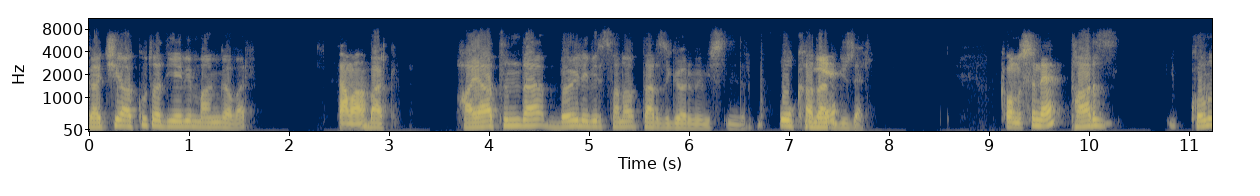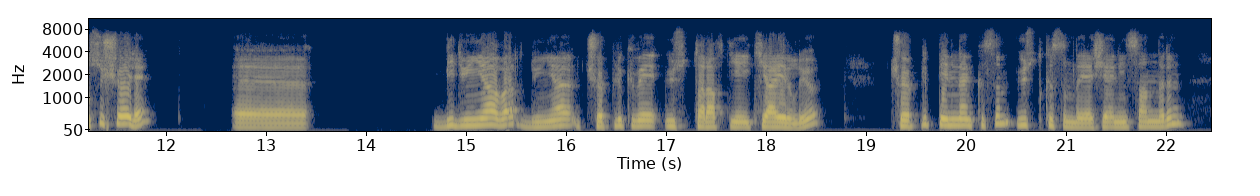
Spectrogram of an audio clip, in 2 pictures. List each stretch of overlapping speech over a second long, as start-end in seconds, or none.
none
